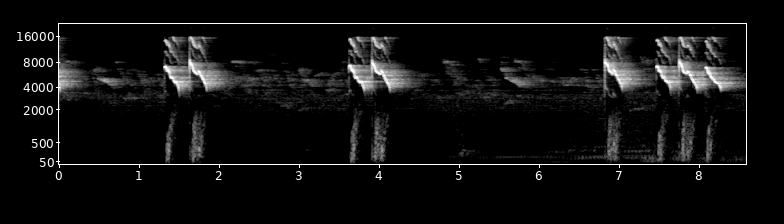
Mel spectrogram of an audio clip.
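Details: White-eye 'ngalas nembak' song for training captive birds: pairs of piercing falling whistles repeated about every two seconds, ending in a faster run of four notes, with faint soft twitters between bursts.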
